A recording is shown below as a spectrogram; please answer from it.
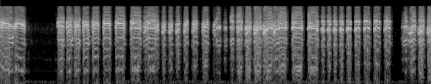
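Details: Great tit chicks in the nest, three remaining and nearly ready to fledge, 9 May 2017. A dense, continuous chorus of shrill, rasping peeps rattles out almost without pause.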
